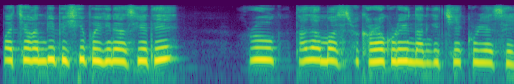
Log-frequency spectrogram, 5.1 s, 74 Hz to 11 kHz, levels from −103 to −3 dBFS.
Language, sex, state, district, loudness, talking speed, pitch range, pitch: Nagamese, male, Nagaland, Dimapur, -13 LUFS, 220 wpm, 285-315 Hz, 300 Hz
